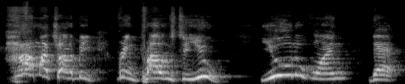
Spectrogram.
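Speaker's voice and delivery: furious, calling him out; real outrage at the archbishop; angry shout. Real, not acted. Heated rant at the bishop.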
